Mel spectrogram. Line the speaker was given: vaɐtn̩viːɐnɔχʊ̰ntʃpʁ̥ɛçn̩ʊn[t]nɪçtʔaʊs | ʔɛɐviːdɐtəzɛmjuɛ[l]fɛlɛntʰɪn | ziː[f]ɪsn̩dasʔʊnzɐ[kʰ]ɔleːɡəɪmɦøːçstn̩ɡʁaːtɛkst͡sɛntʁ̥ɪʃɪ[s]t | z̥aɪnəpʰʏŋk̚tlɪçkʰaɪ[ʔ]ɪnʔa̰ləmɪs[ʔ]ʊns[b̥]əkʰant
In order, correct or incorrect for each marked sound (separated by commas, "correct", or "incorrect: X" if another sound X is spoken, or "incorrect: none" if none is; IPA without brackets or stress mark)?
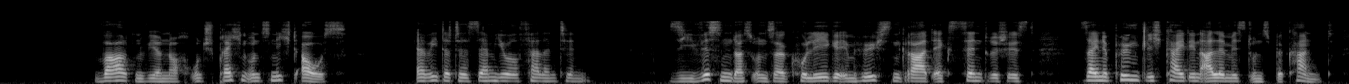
incorrect: s, correct, incorrect: v, correct, correct, incorrect: t, incorrect: t, correct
